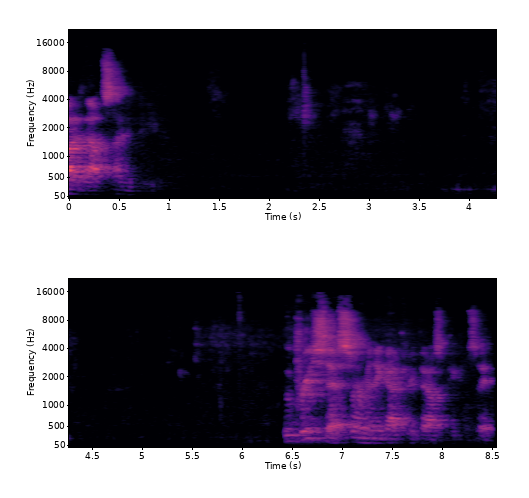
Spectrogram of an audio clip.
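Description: A middle-aged man speaks calmly, pausing between phrases.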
